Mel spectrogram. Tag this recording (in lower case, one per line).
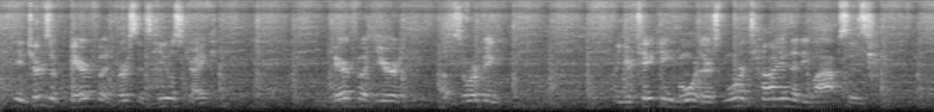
run
inside a large room or hall
speech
